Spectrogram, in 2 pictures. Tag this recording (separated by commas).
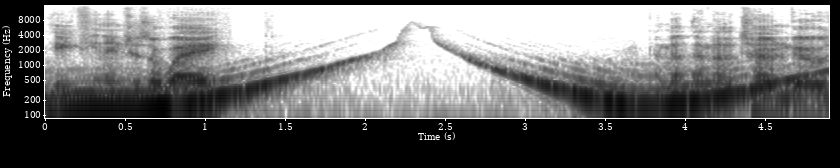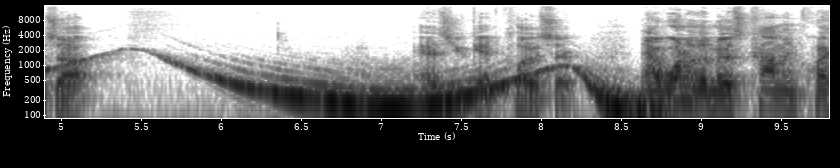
playing theremin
